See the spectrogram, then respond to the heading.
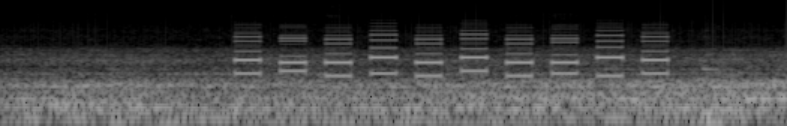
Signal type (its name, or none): DTMF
